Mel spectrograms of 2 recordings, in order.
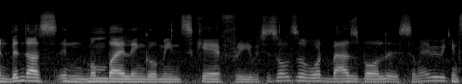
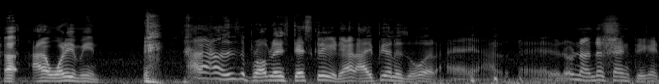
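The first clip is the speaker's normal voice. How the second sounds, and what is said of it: Impression of Rohit Sharma. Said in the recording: “The world's foremost Rohit Sharma impersonator”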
